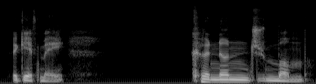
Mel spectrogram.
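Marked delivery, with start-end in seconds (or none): 1.9-3.1 slow, drawn-out title reveal; segment title announcement. Shown as a demonstration. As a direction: announce the segment name slowly. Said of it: "we do have a new section called".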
